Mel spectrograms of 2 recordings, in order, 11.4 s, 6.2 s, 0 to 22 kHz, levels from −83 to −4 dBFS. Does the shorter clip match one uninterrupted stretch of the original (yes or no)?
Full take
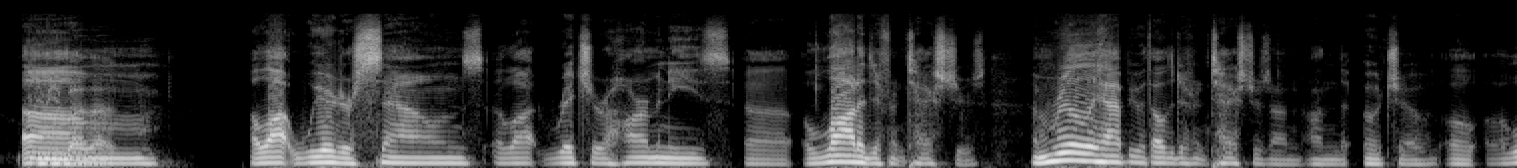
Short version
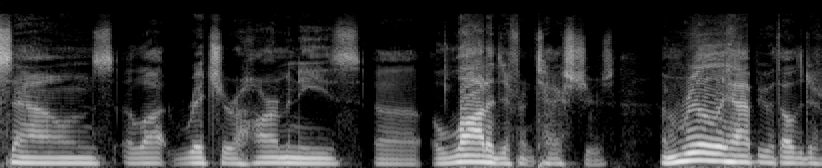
yes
